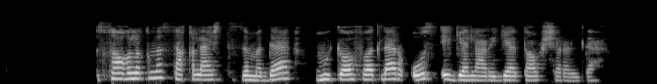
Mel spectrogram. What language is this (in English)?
Uzbek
